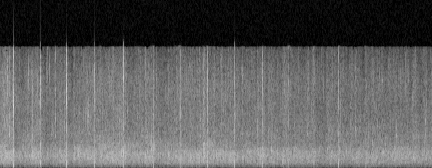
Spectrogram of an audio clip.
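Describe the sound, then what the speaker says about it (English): Audience applause at a Michigan veteran hiring event opened by the governor, a dense sustained clapping from a crowd with sharp individual claps standing out at a steady rhythm throughout. "Let's give GM a big round of applause for their great work."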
